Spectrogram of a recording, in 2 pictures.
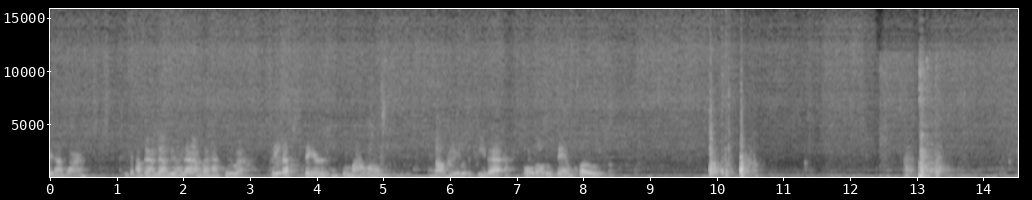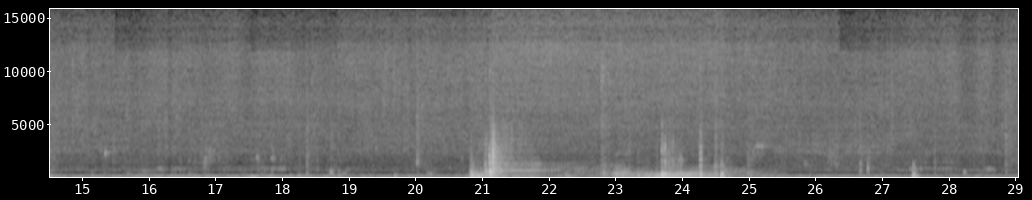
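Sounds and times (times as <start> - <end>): running tap water: 0.0 - 29.0
dishes and utensils clattering: 12.9 - 13.6, 20.8 - 25.2.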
